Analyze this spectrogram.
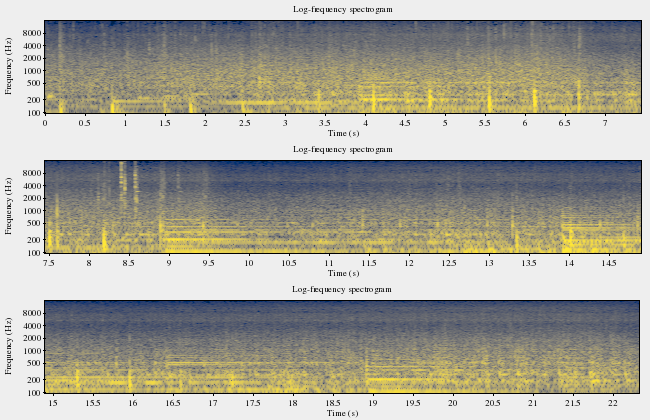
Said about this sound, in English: January rain. Cold, wet, generally rain-like.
